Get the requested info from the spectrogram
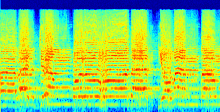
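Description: A male priest chanting Vedic Sanskrit mantras into a microphone, a recitation held on a few steady pitches with short breaks between phrases.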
